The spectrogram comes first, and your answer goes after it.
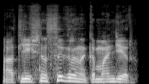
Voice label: RU Speech Quick Commands Good Game Ship; World Of Warships; USSR Ovechkin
